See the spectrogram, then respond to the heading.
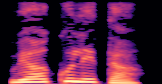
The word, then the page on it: ವ್ಯಾಕುಲಿತೆ: kannada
